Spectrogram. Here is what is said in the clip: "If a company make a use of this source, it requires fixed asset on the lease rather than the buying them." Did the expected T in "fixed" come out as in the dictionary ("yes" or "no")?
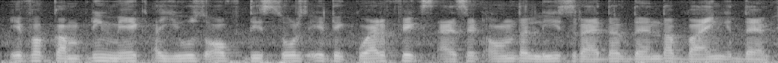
no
